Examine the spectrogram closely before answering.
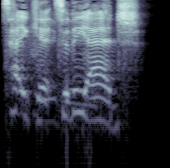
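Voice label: UK female, DJ Vocal; beanstalk-audio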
